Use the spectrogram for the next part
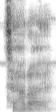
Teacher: Əgər birinci sahit incədirsə, axıracan incə olmalıdır. Ə incədir, amma sonra gələn a qalındır.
